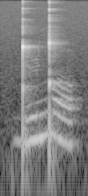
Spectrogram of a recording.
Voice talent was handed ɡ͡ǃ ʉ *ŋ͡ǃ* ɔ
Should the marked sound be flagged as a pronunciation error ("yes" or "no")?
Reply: no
